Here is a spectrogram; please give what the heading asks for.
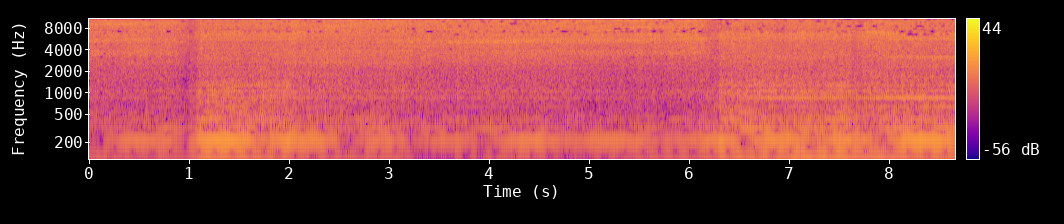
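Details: DIY 2x72" belt grinder, 2 HP motor with VFD, 4080 aluminum profile frame, no platen, grinding against the belt: steady motor and belt hum with faint uneven ticking about twice a second from a badly glued, overlapping Chinese sanding belt joint slapping over the wheels.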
